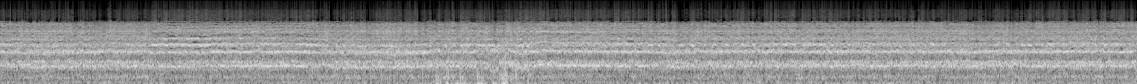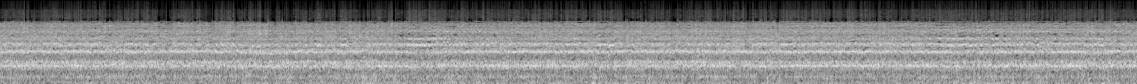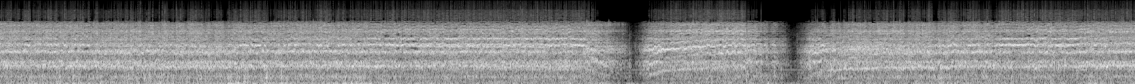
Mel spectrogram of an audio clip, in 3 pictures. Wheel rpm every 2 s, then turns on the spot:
220, 220, 220, 230, 230, 230, 230, 220, 230, 230, 230, 230, 220, 220, 140, 130, 220.
none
